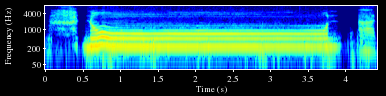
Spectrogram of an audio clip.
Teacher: Nun itu adalah nun yang berbaris doma, kemudian ada huruf waw sukun, di atasnya ada mad lazim, kemudian diakhiri dengan nun. Jadi dibaca nun, nu dulu 6 harokat baru matikan huruf nun. Nun.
